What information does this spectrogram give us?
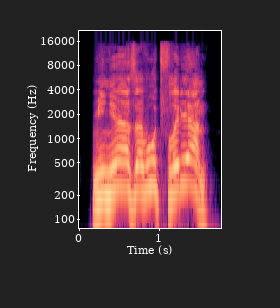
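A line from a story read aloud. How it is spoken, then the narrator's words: Indignant shout. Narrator (Russian): возмущенно закричал он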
